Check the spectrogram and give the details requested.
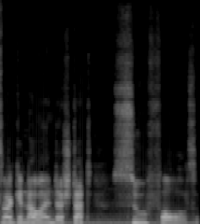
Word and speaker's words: Sioux: South Dakota, und zwar genauer in der Stadt Sioux Falls. Warum sage ich Sioux? Weil es Sioux ausgesprochen wird.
